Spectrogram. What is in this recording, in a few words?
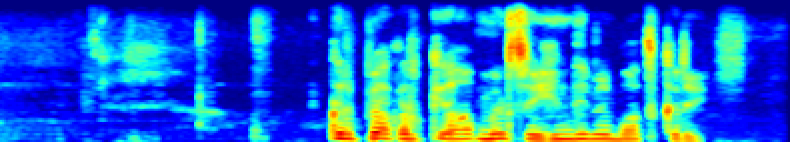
voice message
